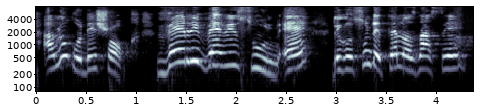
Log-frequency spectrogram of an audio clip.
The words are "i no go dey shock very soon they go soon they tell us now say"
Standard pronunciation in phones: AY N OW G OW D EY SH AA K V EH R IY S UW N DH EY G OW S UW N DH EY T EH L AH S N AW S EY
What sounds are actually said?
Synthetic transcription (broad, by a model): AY N OW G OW D EY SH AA K V EH R IY S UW N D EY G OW S UW N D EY T EH L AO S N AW S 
